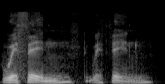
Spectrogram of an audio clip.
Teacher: the N at the end, I'm lifting my tongue at the front and when I get to the end sound, and that makes that sudden sort of stop to the end of the word.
